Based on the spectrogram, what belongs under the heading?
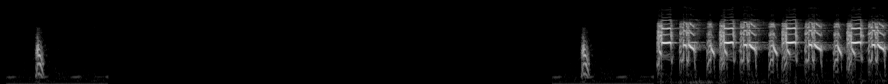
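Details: Grey francolin pair, male and female, in breeding season, used as a hunting sound: two faint isolated clicks, then a burst of loud, harsh, rapidly repeated ringing notes over the last two seconds.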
